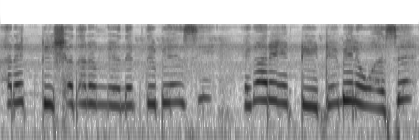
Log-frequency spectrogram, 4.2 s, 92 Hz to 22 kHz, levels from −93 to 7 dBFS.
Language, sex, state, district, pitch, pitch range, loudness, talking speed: Bengali, female, Assam, Hailakandi, 390 Hz, 370-420 Hz, -17 LUFS, 145 wpm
